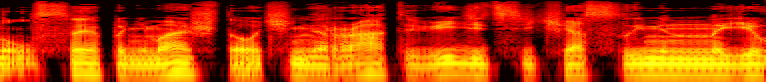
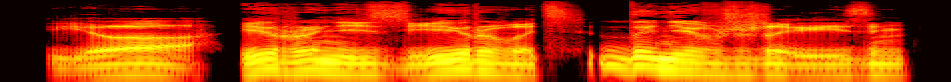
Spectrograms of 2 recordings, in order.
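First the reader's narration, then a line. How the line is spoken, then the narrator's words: Answering with pleasant laugh. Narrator (Russian): ответил маг и засмеялся своим приятным смехом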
